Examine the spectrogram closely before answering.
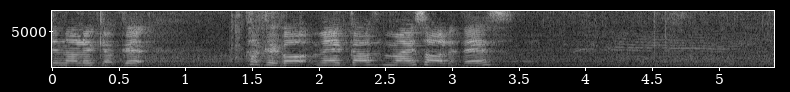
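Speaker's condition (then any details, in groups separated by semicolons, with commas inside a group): No condition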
